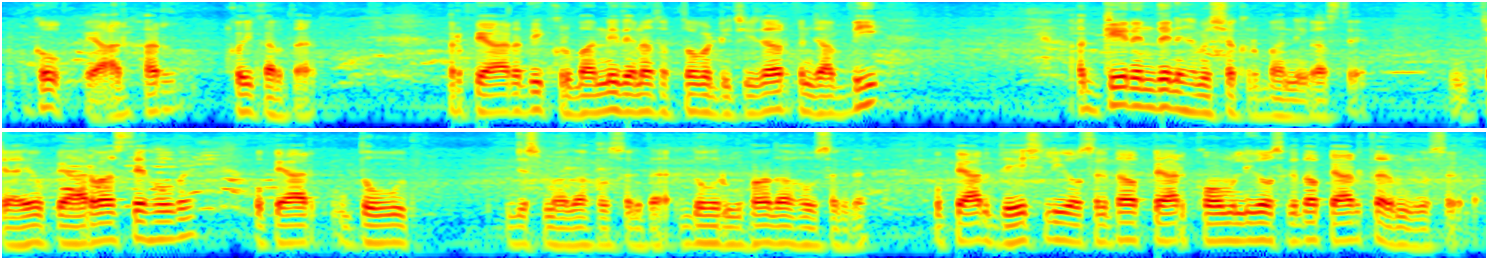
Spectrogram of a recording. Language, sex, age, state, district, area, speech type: Punjabi, male, 30-45, Punjab, Kapurthala, urban, spontaneous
